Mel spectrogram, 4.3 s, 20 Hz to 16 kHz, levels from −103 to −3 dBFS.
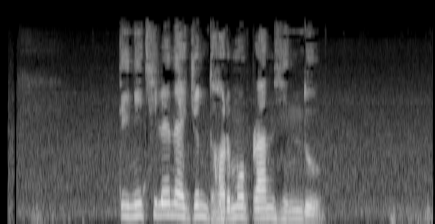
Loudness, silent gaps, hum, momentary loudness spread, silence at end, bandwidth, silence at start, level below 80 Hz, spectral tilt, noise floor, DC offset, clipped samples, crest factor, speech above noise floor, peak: -26 LUFS; none; none; 7 LU; 0.05 s; 11 kHz; 0.35 s; -62 dBFS; -6 dB/octave; -57 dBFS; under 0.1%; under 0.1%; 22 dB; 33 dB; -6 dBFS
